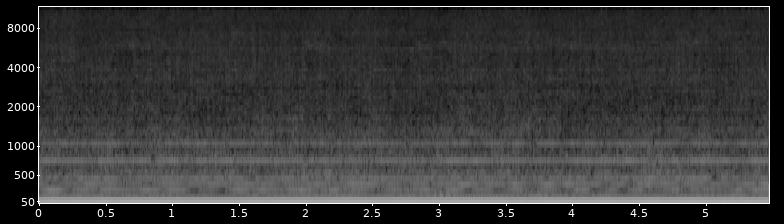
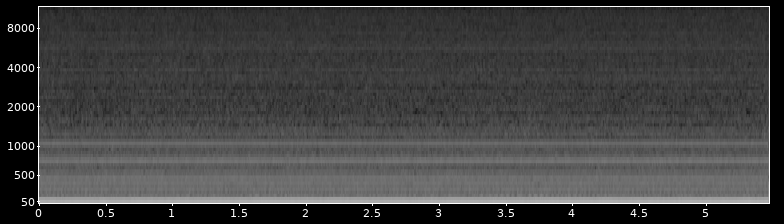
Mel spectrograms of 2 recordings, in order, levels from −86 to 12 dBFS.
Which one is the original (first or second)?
second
